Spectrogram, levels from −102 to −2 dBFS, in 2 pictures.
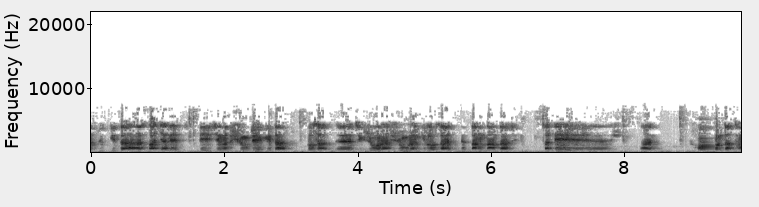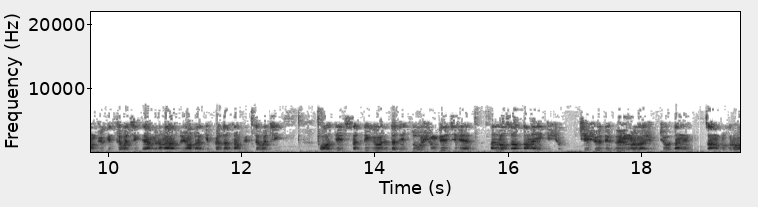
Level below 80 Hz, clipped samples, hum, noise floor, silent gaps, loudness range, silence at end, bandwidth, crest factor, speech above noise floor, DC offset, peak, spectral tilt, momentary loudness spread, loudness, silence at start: -48 dBFS; under 0.1%; none; -43 dBFS; none; 3 LU; 0 s; 7.4 kHz; 20 dB; 23 dB; under 0.1%; 0 dBFS; 2.5 dB/octave; 10 LU; -19 LUFS; 0 s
